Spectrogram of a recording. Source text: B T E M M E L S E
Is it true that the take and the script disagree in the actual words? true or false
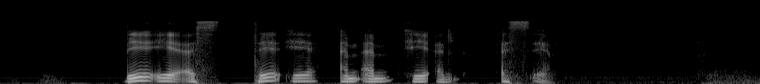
true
